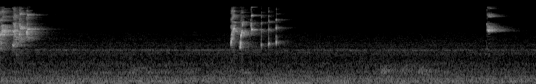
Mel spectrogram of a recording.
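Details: Lovebird letting out bursts of sharp, high, squeaky chatter: a harsh opening burst, then a quick stuttering run of chirps, then a single short chip after a pause, against quiet background hiss.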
